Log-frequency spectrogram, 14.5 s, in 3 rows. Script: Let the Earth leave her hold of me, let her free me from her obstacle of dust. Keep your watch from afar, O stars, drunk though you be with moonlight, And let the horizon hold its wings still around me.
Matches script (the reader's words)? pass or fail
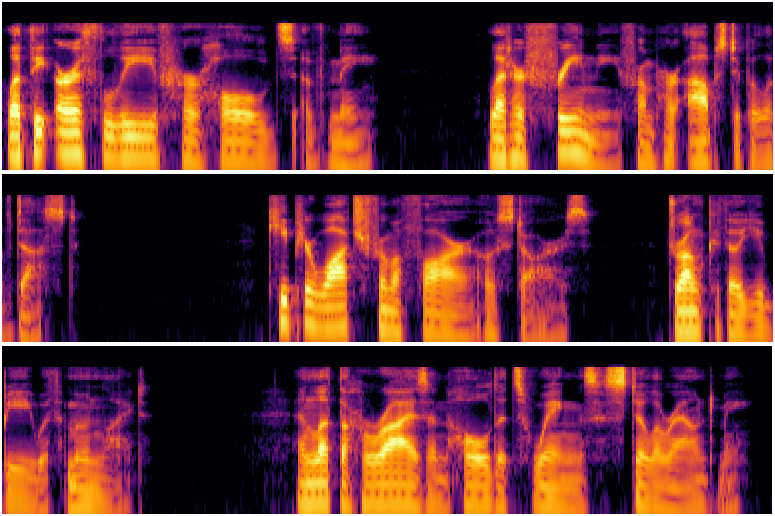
fail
